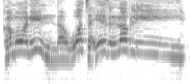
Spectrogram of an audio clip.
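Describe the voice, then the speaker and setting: A friendly storybook hippo acted by a woman. The delivery is emphatic and reassuring, raised in pitch and full of movement. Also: expressive, slow. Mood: welcoming. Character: friendly, welcoming hippo, bossy when alarmed.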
